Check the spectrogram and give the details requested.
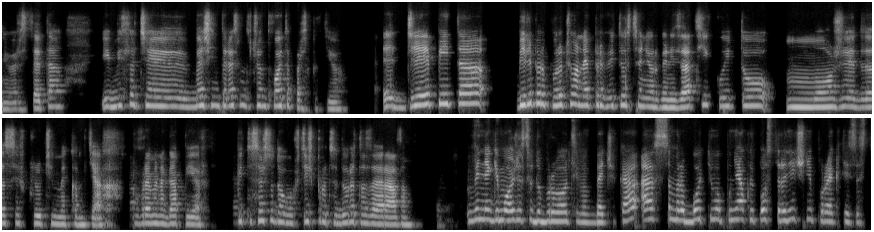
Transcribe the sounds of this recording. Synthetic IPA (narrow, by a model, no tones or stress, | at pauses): nivɛɾsi̥t̪ɛt̪ə | imislʲət͡ʃɛbɛʃɛint̪ɛɾɛsnod̪ɐt͡ʃuɛmt̪vɔjit̪əpɛɾspɛk̚t̪ivə | ɛd͡ʒɛpit̪ə | bilipɾɛpoɾɤt͡ʃilˠənɛpɾɐvit̪ɛlˠst̪vɛnioɾɡɐnizat̪siːkoit̪o | mɔʒɛd̪ɐsɛfklʲut͡ʃimɛkɐmt̪ʲjaxpovɾɛmɛnɐɡapiɛɾ | pit̪əsɤʃt̪od̪ɐobopʃt̪iʃpɾot̪sɛd̪uɾət̪əzɐɛɾazəm | vinəɡʲimɔʒɛd̪əsɛd̪obɾʊvɔlˠt̪sivɐfbɛt͡ʃɛ̥kaʔasːəmɾɐbɔt̪ilˠɐponʲjakoipost̪ɾɐnit͡ʃnipɾoɛkt̪isɐst̪ʲ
